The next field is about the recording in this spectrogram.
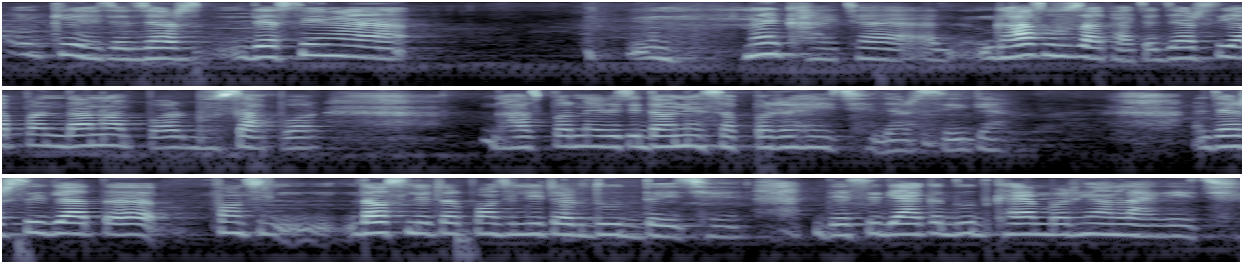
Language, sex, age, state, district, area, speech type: Maithili, female, 18-30, Bihar, Saharsa, rural, spontaneous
